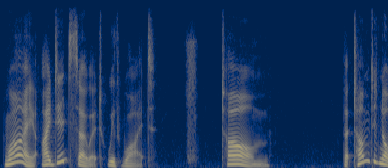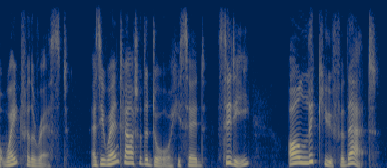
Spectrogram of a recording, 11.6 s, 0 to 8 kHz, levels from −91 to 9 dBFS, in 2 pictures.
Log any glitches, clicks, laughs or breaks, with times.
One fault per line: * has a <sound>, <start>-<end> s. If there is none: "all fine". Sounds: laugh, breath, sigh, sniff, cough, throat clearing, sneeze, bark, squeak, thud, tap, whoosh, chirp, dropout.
* has a sniff, 2.8-3.0 s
